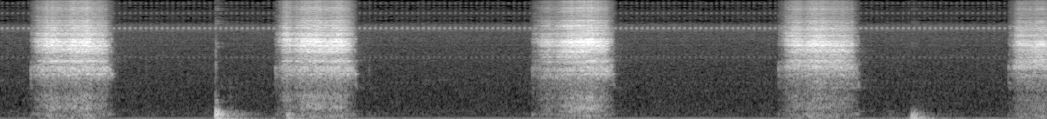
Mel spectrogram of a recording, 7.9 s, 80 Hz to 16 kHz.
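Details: Nest of barn owl chicks, Cabañeros National Park, Toledo/Ciudad Real, Spain, in the 2019 breeding season, one snatching a sibling's dinner. Five harsh hisses roughly every two seconds, interrupted by sharp low knocks.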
